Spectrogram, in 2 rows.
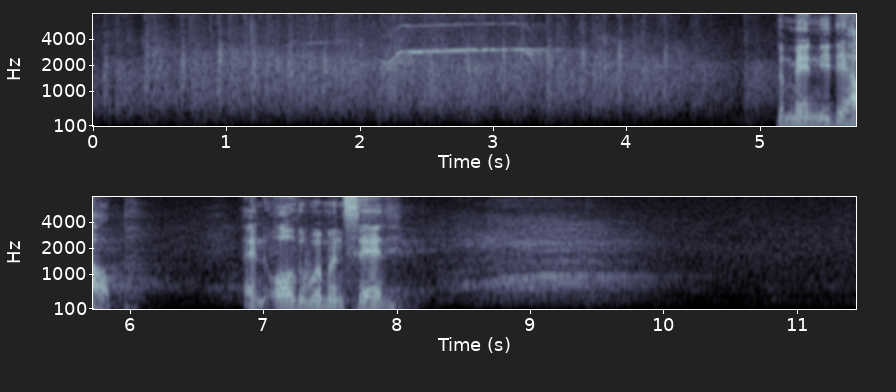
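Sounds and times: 
crowd applause: 0.0s - 5.1s
high sustained whistle: 1.5s - 3.6s
speech: 5.1s - 6.0s, 6.8s - 8.1s.

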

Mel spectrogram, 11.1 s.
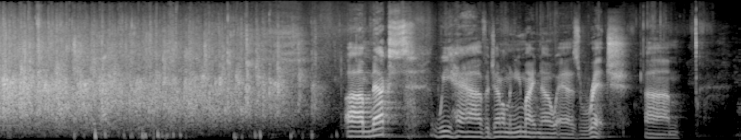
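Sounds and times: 
audience applause: 0.0s - 5.8s
speech: 5.2s - 10.3s.

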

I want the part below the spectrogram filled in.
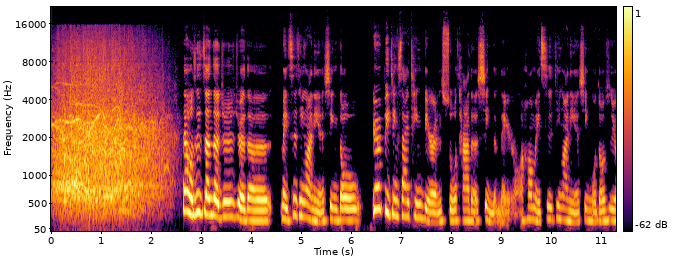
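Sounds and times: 
crowd applause: 0.0s - 2.6s
speech: 2.8s - 11.2s.

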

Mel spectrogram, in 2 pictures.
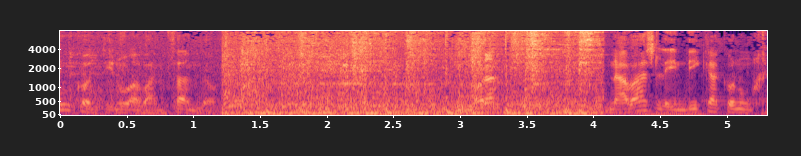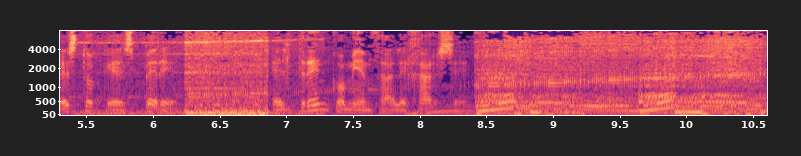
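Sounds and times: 
speech: 0.0s - 2.3s, 3.0s - 10.5s
stationary Porsche engine revving with clutch held: 8.3s - 10.5s.

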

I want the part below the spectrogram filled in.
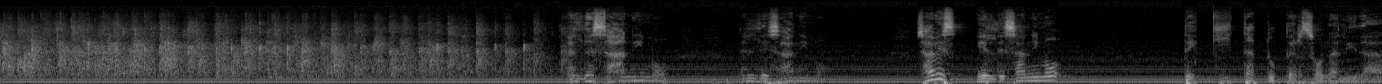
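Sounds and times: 
audience applause: 0.0s - 6.0s
speech: 5.7s - 6.8s, 7.4s - 8.3s, 9.2s - 10.8s, 11.8s - 13.8s.

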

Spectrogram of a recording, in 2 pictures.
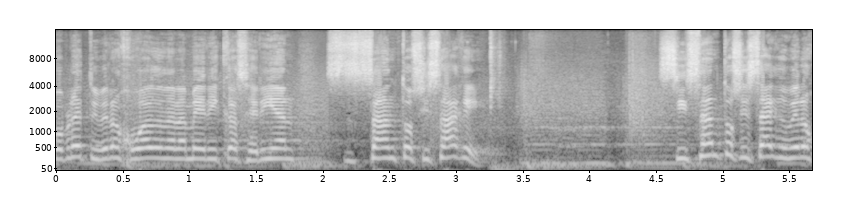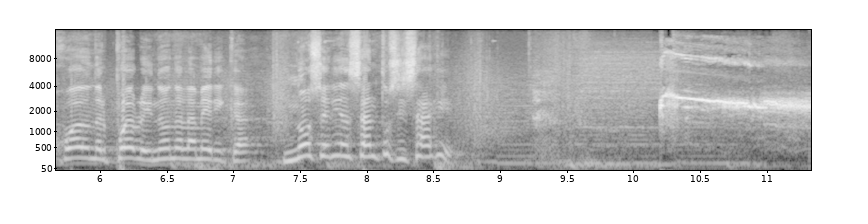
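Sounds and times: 
speech: 0.0s - 3.7s, 4.5s - 9.4s
eagle cry sound effect: 10.2s - 11.3s.

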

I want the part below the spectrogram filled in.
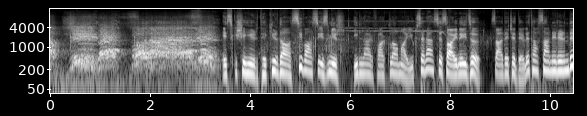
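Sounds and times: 
crowd chanting during a protest march: 0.0s - 3.4s
speech: 3.4s - 10.4s.

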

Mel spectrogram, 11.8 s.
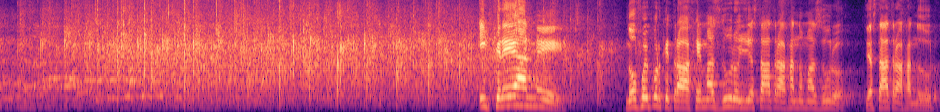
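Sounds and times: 
audience applause: 0.0s - 7.8s
speech: 6.0s - 7.2s, 7.8s - 11.7s.

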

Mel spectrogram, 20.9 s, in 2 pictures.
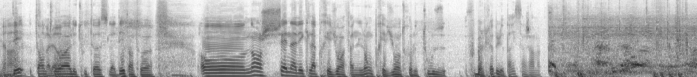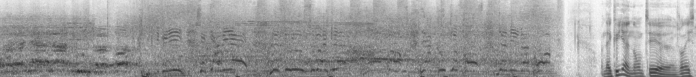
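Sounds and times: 
speech: 0.2s - 9.6s, 19.5s - 20.8s
crowd shouting and yelling in a football preview jingle: 8.2s - 18.9s
low musical bed: 12.4s - 19.0s.

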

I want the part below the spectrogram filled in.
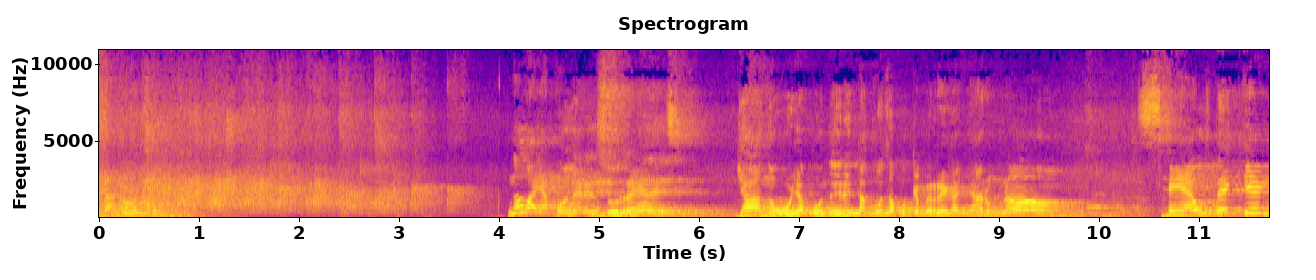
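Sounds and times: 
audience applause: 0.0s - 3.8s
speech: 0.1s - 0.9s, 4.1s - 9.8s, 10.5s - 11.6s.

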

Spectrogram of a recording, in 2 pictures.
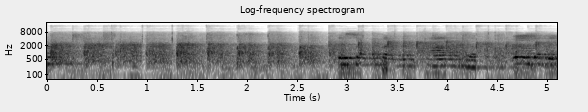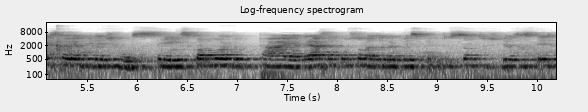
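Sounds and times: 
audience clapping: 0.0s - 5.4s
speech: 2.9s - 10.1s.

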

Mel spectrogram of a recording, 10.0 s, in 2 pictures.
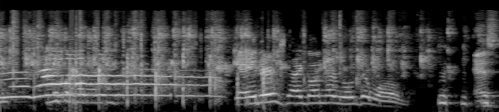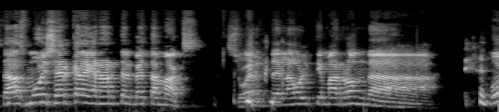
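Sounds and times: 
crowd applause: 0.0s - 5.0s
speech: 2.5s - 9.9s.

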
